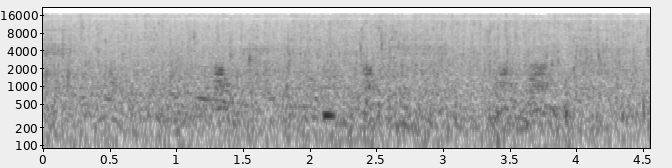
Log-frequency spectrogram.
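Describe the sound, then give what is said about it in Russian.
Heavy rain pours down on a city street as a steady, dense hiss with scattered brief splashing accents. “Льет ливень.”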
